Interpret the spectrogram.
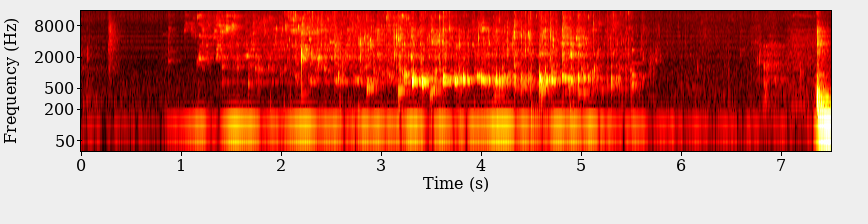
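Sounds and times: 
red wine being poured into glass: 1.0 - 5.9.

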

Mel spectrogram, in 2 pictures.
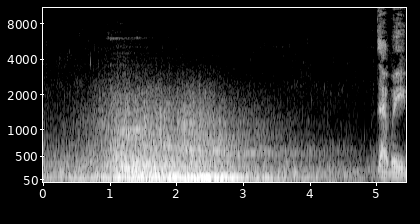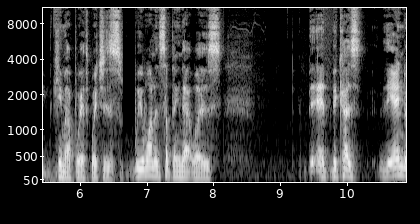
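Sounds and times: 
meteor sound effect, deep broad rumbling roar: 0.0 - 5.6
speech: 5.1 - 8.4, 9.4 - 10.8.

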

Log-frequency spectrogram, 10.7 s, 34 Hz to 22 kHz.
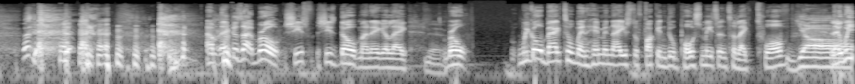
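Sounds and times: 
harsh voiced coughing: 0.3 - 3.0
speech: 0.3 - 10.6.

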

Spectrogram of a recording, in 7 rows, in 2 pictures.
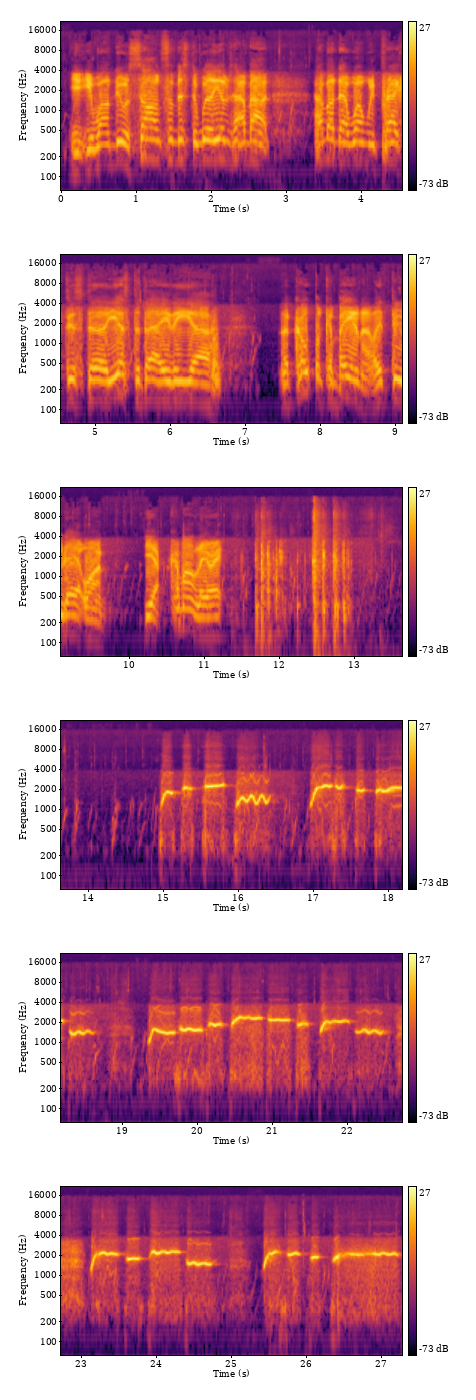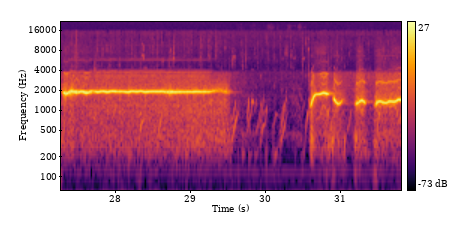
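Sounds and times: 
speech: 0.1 - 6.7, 7.4 - 11.3
sharp knocks: 11.6 - 13.1
person whistling a bouncy melody: 14.9 - 18.7, 19.4 - 24.8, 25.4 - 29.6, 30.6 - 31.8.

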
